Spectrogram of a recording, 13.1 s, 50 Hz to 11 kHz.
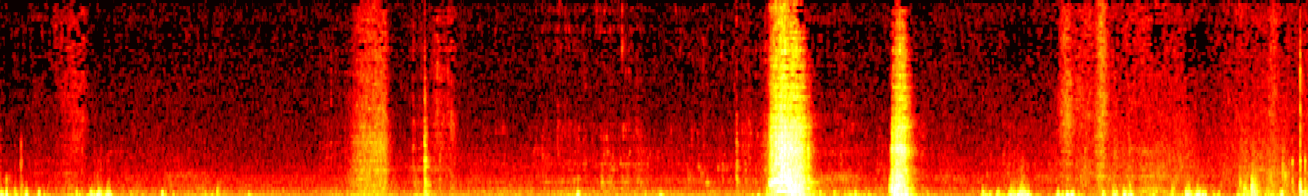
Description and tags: old window02
relic, window, vintage, metal, house, cracking, old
